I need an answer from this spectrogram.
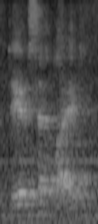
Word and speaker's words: Datasette: Number one is the name, and so spelling is dataset light, DATASETTE, light as in salad dressing, LITE, so dataset light if you're going to pronounce all the letters.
